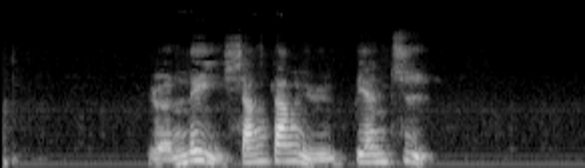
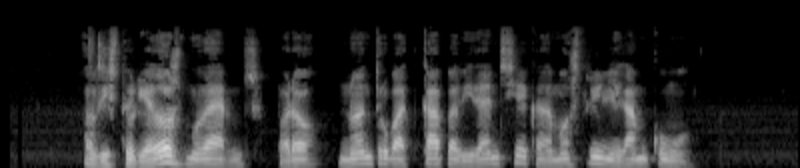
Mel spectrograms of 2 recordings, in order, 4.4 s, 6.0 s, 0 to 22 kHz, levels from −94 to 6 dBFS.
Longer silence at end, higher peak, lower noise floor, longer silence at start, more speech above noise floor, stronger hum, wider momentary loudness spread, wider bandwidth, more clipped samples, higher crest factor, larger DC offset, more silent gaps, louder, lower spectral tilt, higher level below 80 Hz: first, 1.15 s vs 0.85 s; about the same, -4 dBFS vs -6 dBFS; second, -61 dBFS vs -74 dBFS; second, 0.05 s vs 0.65 s; second, 41 dB vs 47 dB; neither; second, 8 LU vs 13 LU; second, 9 kHz vs 11 kHz; neither; about the same, 20 dB vs 22 dB; neither; neither; first, -21 LUFS vs -27 LUFS; first, -7 dB/octave vs -5.5 dB/octave; first, -60 dBFS vs -68 dBFS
